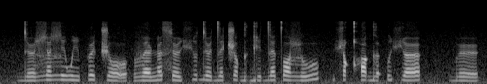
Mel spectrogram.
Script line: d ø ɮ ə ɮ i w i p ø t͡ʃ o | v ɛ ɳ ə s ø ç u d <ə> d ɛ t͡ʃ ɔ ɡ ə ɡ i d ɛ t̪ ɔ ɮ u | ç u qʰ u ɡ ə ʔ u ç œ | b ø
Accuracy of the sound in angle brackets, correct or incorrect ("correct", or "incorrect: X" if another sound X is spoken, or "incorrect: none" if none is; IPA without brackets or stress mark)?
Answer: incorrect: ø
